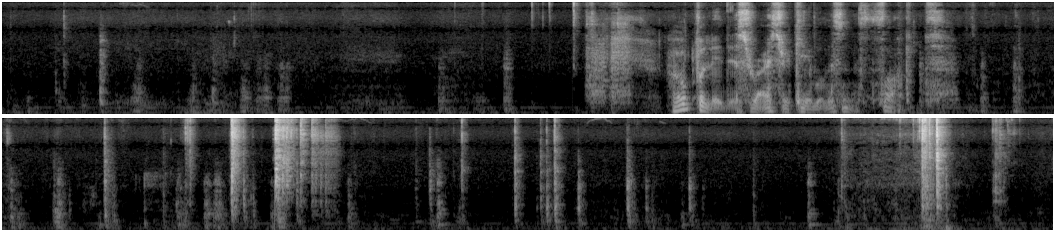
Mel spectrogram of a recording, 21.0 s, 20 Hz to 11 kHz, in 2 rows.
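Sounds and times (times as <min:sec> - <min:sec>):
small screw dropping and clattering: 0:12.2 - 0:14.0
computer hardware clicks and knocks: 0:14.7 - 0:17.5.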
